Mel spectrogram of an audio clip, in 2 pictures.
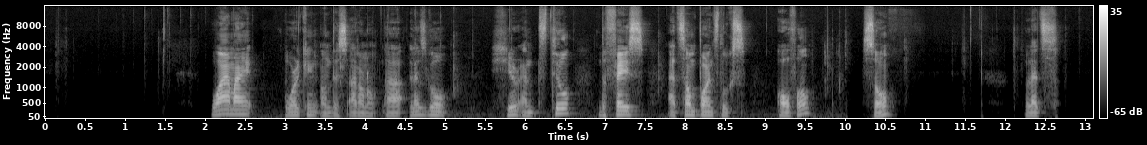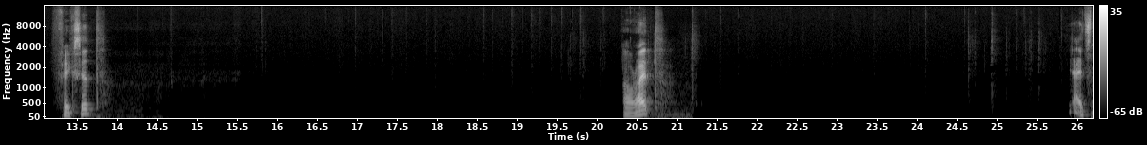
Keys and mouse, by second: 2.2-5.5 alt+right drag, 5.5-26.2 drag.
